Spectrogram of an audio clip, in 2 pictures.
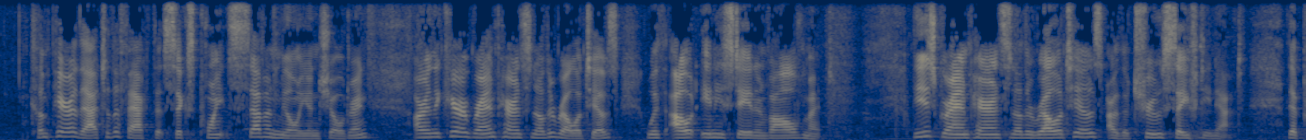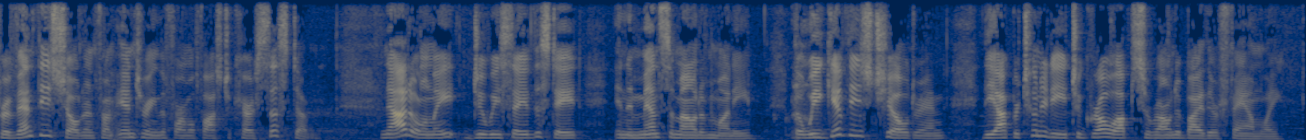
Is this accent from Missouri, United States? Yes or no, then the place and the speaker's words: no; Elk River, Minnesota, United States; I'm from Elk River, Minnesota.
